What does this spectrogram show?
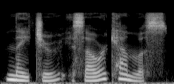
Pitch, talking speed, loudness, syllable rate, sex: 195 Hz, 135 wpm, -16 LUFS, 4.4 syllables/s, female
